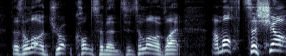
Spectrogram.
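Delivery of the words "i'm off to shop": put-on high, loud Leeds accent. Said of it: "it's got a distinct accent".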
